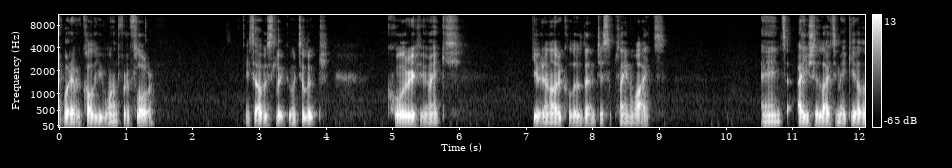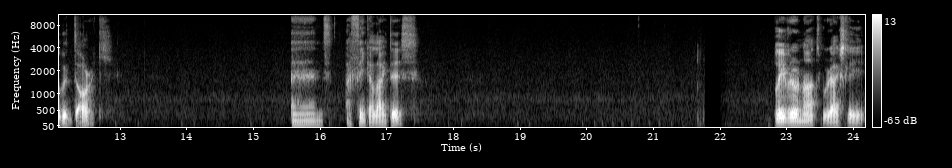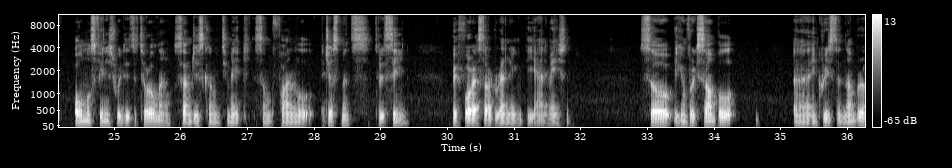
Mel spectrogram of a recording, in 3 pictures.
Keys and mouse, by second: 1.1 middle click, 6.0 middle click, 20.2-21.3 drag, 21.4 click, 21.9 click, 24.3-24.9 drag, 25.4 click, 25.8-26.4 drag.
